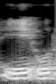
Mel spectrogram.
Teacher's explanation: यानी ए और ऐ किससे बोले जाते हैं, कंठ तालु यानी कंठ और तालु दोनों से बोले जाते हैं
